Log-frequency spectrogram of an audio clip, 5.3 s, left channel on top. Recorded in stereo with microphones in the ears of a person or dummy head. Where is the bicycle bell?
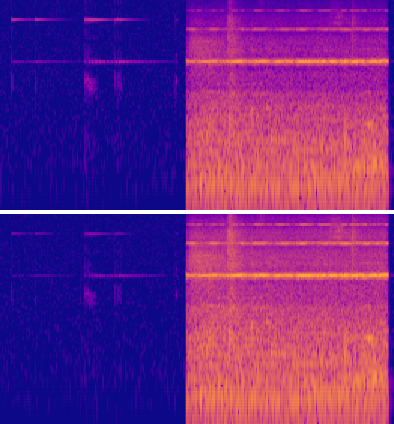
45° left (ahead or behind); by 2.4 s 40° left (ahead or behind).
